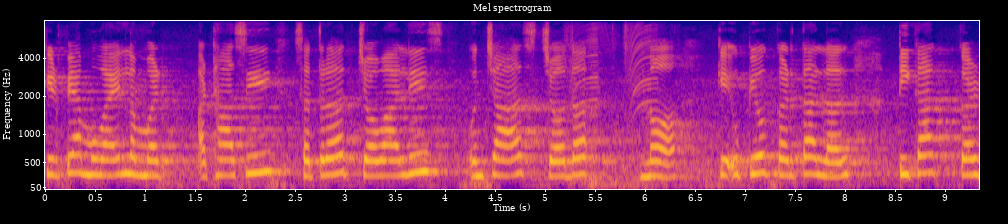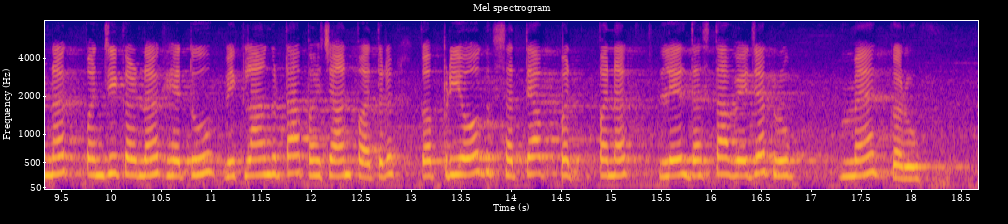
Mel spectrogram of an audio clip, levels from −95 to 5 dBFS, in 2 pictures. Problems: background sounds at intervals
